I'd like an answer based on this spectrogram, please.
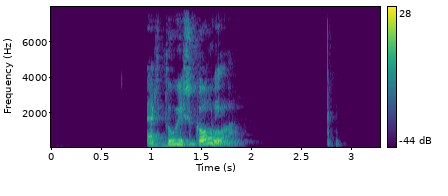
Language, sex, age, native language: Icelandic, male, 20-29, Icelandic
